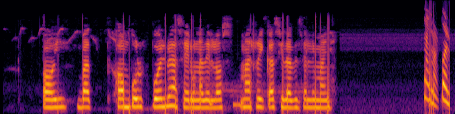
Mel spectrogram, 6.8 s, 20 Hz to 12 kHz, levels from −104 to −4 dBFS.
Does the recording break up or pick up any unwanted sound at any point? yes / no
yes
